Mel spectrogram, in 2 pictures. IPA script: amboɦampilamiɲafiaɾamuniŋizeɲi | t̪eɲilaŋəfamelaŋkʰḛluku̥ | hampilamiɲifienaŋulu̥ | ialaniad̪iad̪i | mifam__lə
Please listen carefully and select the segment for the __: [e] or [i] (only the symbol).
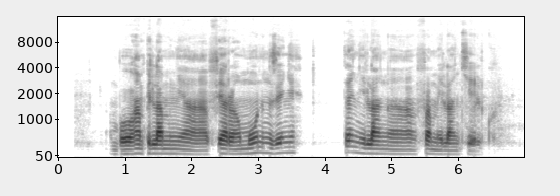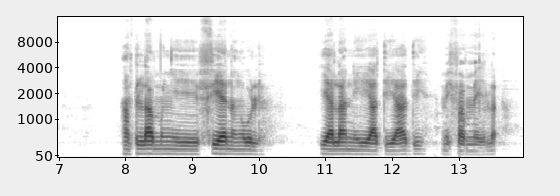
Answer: e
